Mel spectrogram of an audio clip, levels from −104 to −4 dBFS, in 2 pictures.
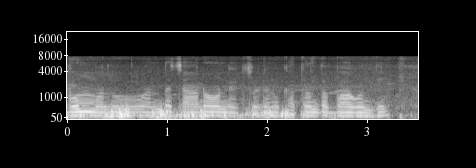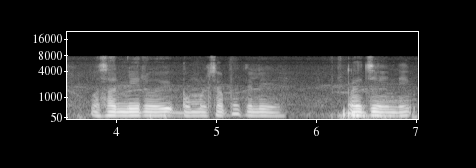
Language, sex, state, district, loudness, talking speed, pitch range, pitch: Telugu, male, Andhra Pradesh, Sri Satya Sai, -20 LUFS, 135 wpm, 115-125 Hz, 120 Hz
